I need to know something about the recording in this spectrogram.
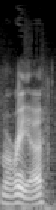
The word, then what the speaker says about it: Maria: she's a child battler her name is written like that with the with this of course is pronounced Maria the third character looks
